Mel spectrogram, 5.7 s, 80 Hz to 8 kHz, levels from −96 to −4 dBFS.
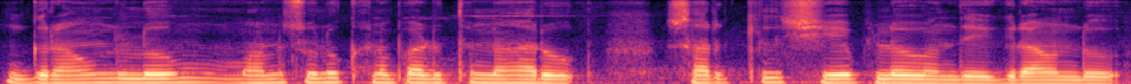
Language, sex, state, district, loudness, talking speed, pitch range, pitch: Telugu, male, Telangana, Mahabubabad, -14 LUFS, 95 wpm, 135-145 Hz, 140 Hz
